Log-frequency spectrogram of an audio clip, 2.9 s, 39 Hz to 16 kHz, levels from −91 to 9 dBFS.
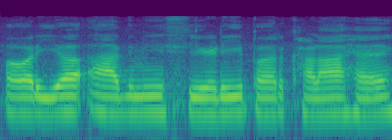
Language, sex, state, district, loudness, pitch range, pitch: Hindi, male, Bihar, Kaimur, -16 LUFS, 125-130 Hz, 125 Hz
